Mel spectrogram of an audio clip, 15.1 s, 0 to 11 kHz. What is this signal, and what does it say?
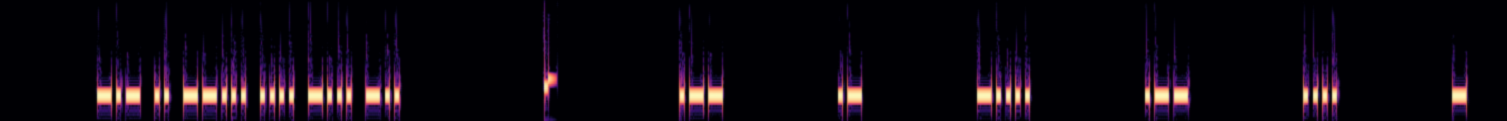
Morse code, heard as a keyed tone, about 25 wpm, spaced as for 11 wpm, 700 Hz. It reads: KI7HBD WA6WHT
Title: USA Call Signs - 8x Character Spacing - 25wpm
